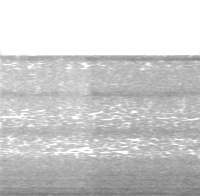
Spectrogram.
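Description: Steady mechanical whirring background noise, even throughout with no distinct events.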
